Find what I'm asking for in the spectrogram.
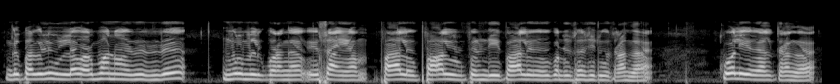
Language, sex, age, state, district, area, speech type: Tamil, female, 60+, Tamil Nadu, Namakkal, rural, spontaneous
